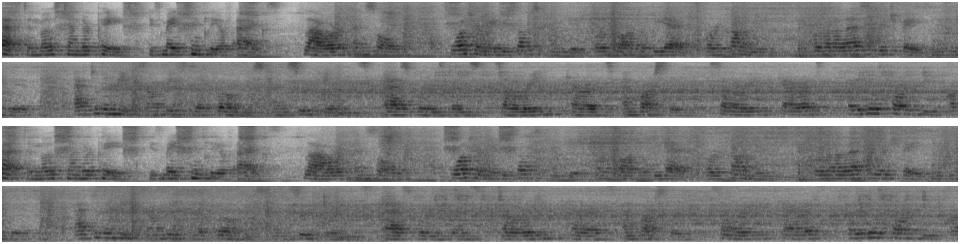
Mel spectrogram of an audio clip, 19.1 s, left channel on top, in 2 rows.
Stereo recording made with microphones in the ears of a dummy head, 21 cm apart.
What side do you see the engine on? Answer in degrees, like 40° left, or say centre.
70° right.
